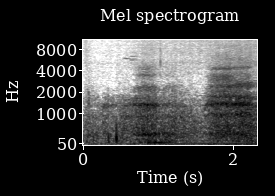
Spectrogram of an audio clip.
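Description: Faint breathing picked up close by a headset microphone, with a small click about half a second in and the breath sound rising again near the end.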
